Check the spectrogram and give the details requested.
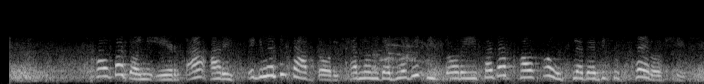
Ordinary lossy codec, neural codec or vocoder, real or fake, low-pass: Opus, 16 kbps; none; real; 3.6 kHz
